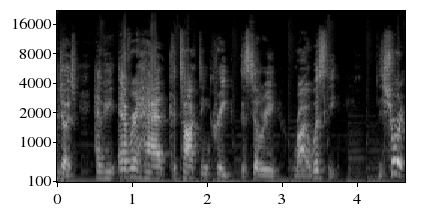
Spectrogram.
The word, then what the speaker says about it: Catoctin Creek: First and foremost, it is pronounced Catoctin Creek.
